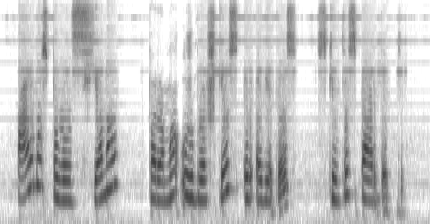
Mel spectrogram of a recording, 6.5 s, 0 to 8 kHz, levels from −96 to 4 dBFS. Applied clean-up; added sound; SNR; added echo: neural separator model SepFormer DNS4.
